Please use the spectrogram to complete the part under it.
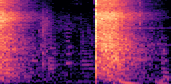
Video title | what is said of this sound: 이 특별한 창 하나로 수평 확인이 조금 더 쉽고 빨라집니다! | 이런 강한 곳에 떨구게 되면 통 튕기면서 굉장히 경쾌한 소리가납니다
